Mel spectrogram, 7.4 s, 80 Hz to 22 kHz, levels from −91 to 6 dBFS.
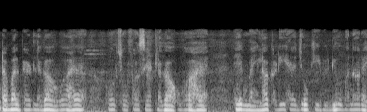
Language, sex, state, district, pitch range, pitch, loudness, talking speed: Hindi, male, Rajasthan, Bikaner, 165-175 Hz, 170 Hz, -16 LUFS, 165 wpm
